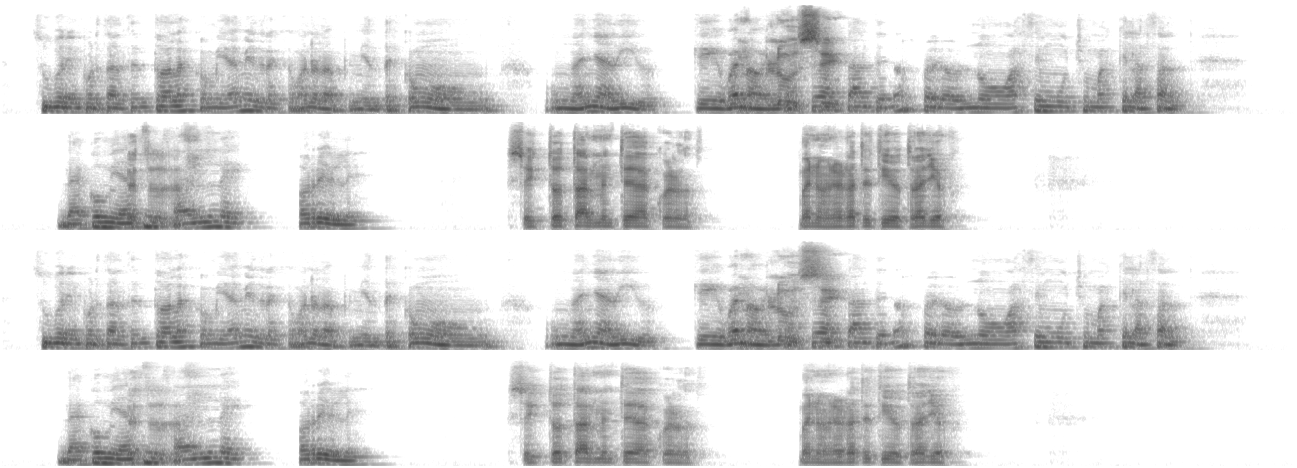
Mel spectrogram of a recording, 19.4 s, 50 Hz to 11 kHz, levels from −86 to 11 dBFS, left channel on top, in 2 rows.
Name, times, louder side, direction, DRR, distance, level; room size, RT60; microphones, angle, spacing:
voice 1, 0.3-3.7 4.1-5.0 5.2-8.9 10.1-11.5 11.9-12.4, equal, 10° left, 0.8 m, -26 dB
voice 2, 5.5-6.3 10.8-11.1 13.5-14.9 15.7-16.8, left 5 dB, 70° left, 0.9 m, -26 dB
14.0 x 9.3 x 2.3 m
head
